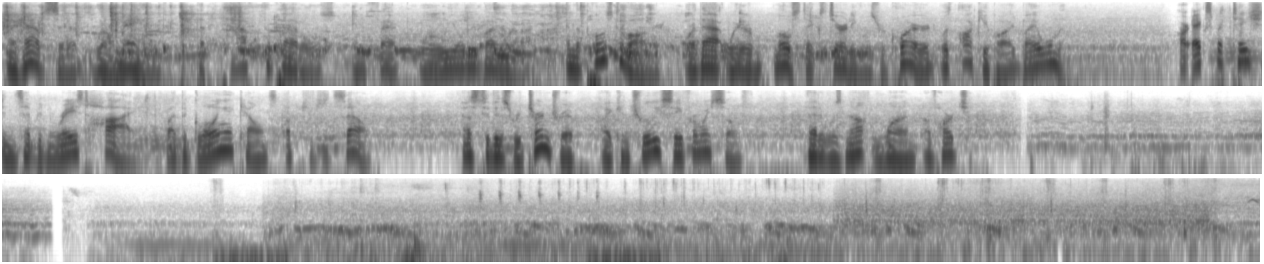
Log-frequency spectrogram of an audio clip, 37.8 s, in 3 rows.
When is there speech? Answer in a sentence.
You can hear the speech from 0.0 to 10.8 s, from 11.8 to 16.3 s and from 17.2 to 22.3 s.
